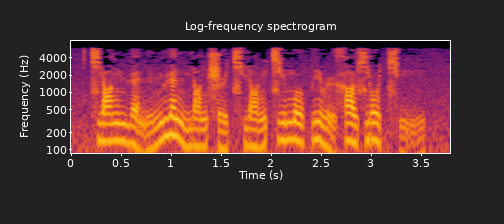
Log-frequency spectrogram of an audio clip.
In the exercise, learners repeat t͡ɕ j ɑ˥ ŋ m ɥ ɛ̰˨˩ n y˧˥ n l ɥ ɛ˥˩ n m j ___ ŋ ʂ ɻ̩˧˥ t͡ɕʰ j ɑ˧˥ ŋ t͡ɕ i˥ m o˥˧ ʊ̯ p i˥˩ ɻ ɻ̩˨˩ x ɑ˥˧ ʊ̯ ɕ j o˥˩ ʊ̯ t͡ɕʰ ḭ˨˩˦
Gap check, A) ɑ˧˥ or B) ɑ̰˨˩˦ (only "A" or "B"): A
